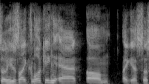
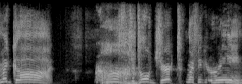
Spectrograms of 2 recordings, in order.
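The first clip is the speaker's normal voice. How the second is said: put-on awkward teen voice, higher pitch; 8 semitones higher than usual. Imitating a character who complains about a rival: Napoleon Dynamite voice. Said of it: "He says it like Napoleon Dynamite".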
